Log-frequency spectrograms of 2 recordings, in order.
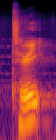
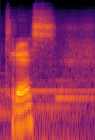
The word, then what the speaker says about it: tre: I always thought it was tri. Fuga 3 Sogetti, but no, it's tre. Fuga 3 Sogetti. Kind of a little bit like Spanish tres.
